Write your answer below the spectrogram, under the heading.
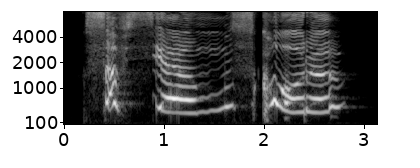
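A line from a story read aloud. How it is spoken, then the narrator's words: Moan. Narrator (Russian): Стонала королева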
